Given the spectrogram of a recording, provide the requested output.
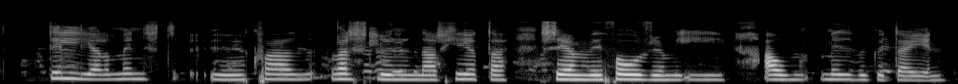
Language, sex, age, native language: Icelandic, female, 12, Icelandic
